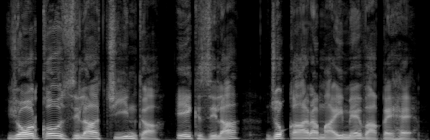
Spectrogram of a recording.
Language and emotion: Urdu, neutral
